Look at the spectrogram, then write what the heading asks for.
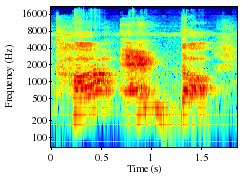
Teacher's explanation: Dental means दांत की सहायता से। Dental sounds are produced with the help of the tip of the tongue and the upper set of the teeth. मतलब dental sound में जो हमारी टिप होती है, टंग का बिल्कुल आगे वाला हिस्सा होता है वो और अपर सेट ऑफ जो टीथ हैं उनसे मिलके साउंड प्रोड्यूस होती है।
